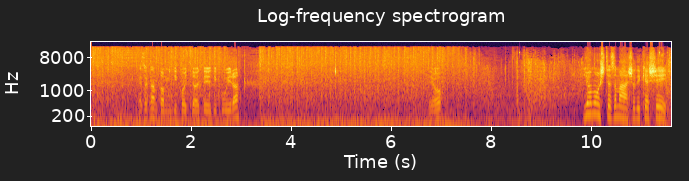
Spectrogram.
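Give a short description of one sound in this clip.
A monster roars and growls up close.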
